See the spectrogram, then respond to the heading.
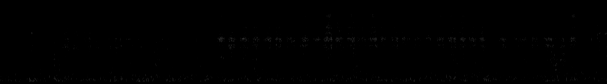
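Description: A blue Sharpie marker's felt tip, held in the fingers, is rubbed back and forth across a thin, flat, clear plastic film sheet laid over a printed line drawing on a table while coloring. It makes a quiet, bright, squeaky scratching rub that grows into quicker, more rhythmic strokes partway through.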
